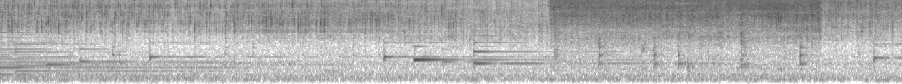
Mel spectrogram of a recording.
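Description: Vegetables sautéing in butter with a little soybean oil in a pan, a continuous close sizzle with light stirring clicks and scrapes, no talking.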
